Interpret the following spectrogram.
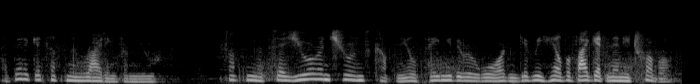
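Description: An actress playing a shrewd, calculating young wife in a 1950s radio drama, cool and deliberate as she bargains. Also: on the low side, close to an everyday voice. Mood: guarded. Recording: muffled old radio recording.

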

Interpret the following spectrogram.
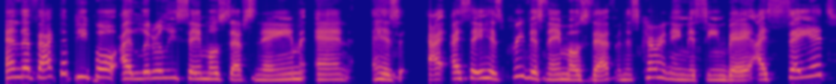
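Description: A woman's voice: lively intonation, a bit bright, no echo. Direct, emphatic woman with a dry sound. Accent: general American. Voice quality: says she has a deep voice. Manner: direct, emphatic, quick asides. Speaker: guest. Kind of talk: candid conversational interview.

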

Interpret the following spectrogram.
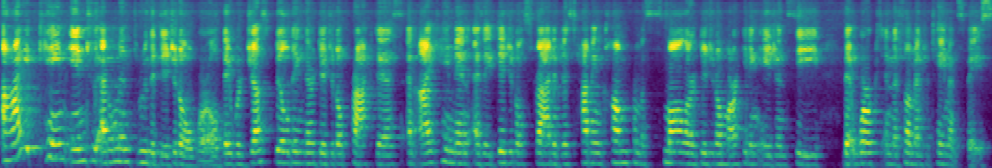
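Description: A woman's voice: on the low side, moderate pace, few pauses, echoey room, low-quality recording. A middle-aged American woman from Colorado, giving articulate, reflective answers as an interview guest. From Colorado, United States. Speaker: interview guest, communications executive.

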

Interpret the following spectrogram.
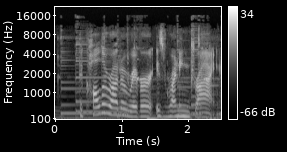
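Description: A woman's voice: lowish voice, lively intonation, normal speed. A woman reading scripted trailer narration for a podcast. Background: plucked guitar music.

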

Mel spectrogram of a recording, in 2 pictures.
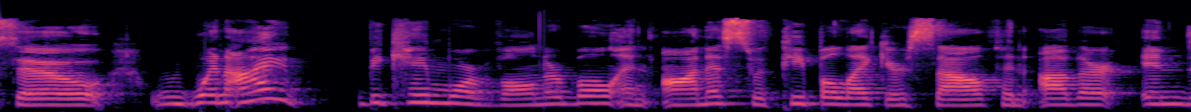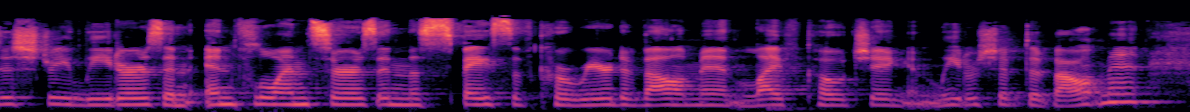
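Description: A young woman, a career coach who is expecting a child, talking earnestly and openly as a guest in an interview, in long flowing runs with small restarts. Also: mid-range voice. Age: young adult. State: pregnant. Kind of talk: interview conversation.

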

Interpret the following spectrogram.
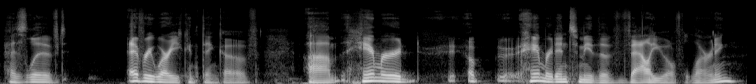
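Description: Thoughtful guy, kinda low voice, keeps saying "right?", dry sound no room. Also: animated, unhurried, dry recording. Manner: reflective, restarts sentences, tags statements with "right?". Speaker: guest. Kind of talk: casual conversation.

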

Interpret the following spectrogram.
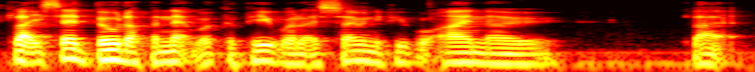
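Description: A man hosting a casual interview, agreeable and relaxed, asking loose rambling questions. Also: lowish voice, fast talker, gravelly. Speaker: interview host.

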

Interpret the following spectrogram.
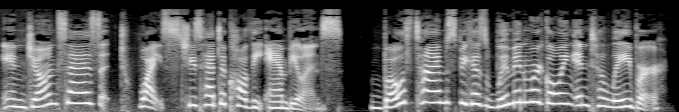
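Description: Woman narrator, lively and fairly high, dry studio, soft music bed. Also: a little slow, no room sound. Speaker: radio host. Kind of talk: scripted radio narration.

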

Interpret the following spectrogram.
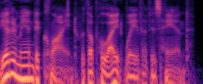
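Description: A man's voice: low-pitched, huge pitch swings, fast talker, vocal fry, darkish tone, no echo, studio quality. A man reading scripted fiction as an audiobook narrator.

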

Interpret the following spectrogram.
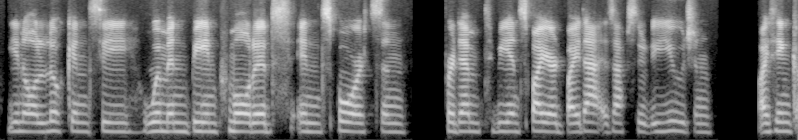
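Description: Brief: twenties woman, Cork accent, flat even delivery, smooth voice, dry close sound, easygoing interviewee with fillers. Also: medium pitch, dry recording. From Ireland. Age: 20s. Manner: relaxed, many fillers and restarts. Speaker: interviewee, footballer. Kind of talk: casual interview.

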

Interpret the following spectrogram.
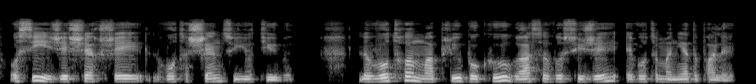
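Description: American man, twenties, speaking as a learner. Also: mid-range voice. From United States, Los Angeles. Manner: non-native phrasing with learner's errors. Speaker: podcast listener sending a voice message. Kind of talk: prepared personal message in learner's French.

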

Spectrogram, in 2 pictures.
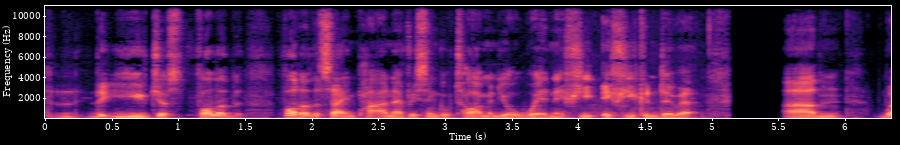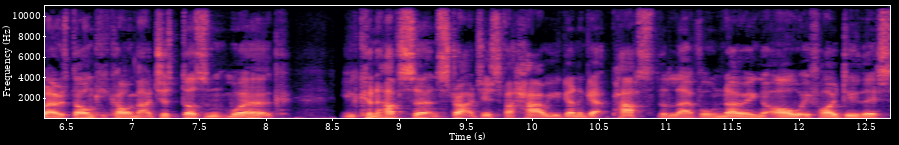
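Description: A man chatting casually on a podcast, rambling with many restarts and swearing now and then as he gets excited. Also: on the low side. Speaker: podcast co-host. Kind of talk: casual podcast chat about games.

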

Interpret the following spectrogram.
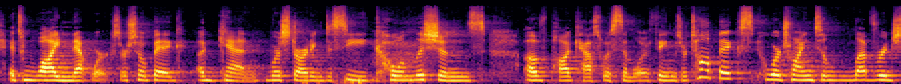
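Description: A woman gives advice as a panel guest in a big reverberant room. Her mid-pitched voice comes across blunt and emphatic, and she repeats points to drive them home. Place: live event panel in a hall. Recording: echoey hall with long reverb.

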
